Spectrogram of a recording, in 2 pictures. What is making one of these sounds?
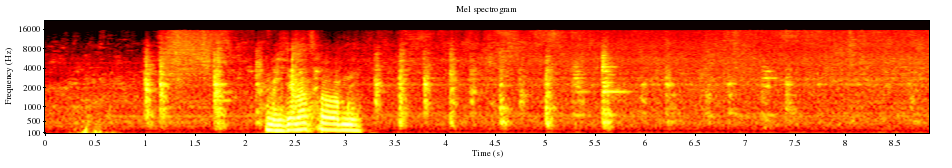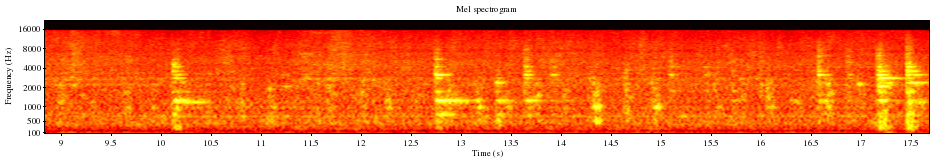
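Garlic sizzles and crackles in hot oil in a pan.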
